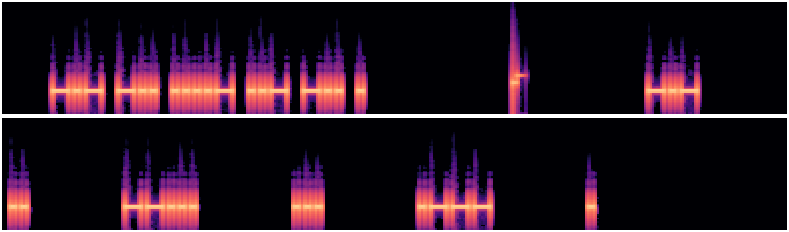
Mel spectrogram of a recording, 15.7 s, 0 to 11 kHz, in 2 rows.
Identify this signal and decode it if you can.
Morse code, heard as a keyed tone, about 22 wpm, spaced as for 11 wpm, 700 Hz. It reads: KD4UDE KI7SJE
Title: USA Call Signs - 6 Characters - 6x Character Spacing - 22wpm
